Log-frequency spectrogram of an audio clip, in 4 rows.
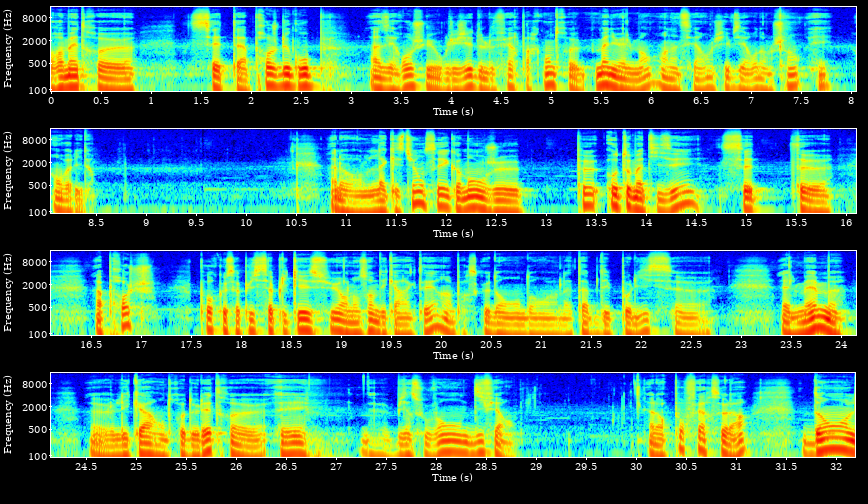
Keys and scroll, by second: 7.3 Return, 31.9 super+a.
